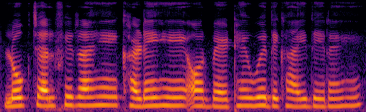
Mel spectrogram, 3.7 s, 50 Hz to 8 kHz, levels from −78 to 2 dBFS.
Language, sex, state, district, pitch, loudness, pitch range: Hindi, female, Madhya Pradesh, Bhopal, 215 Hz, -17 LUFS, 210-225 Hz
